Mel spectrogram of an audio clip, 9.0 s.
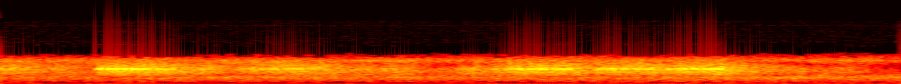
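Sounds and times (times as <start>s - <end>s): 
6m CW morse code signal: 0.9s - 1.8s, 4.7s - 7.4s.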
